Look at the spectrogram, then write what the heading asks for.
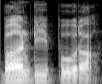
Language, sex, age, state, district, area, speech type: Kashmiri, male, 30-45, Jammu and Kashmir, Baramulla, rural, spontaneous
